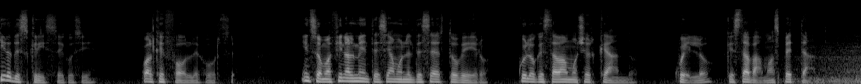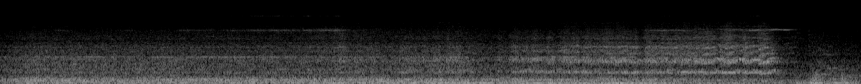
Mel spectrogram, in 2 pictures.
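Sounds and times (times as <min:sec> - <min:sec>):
speech: 0:00.0 - 0:08.6
train rumbling along the rails through the Australian desert: 0:08.1 - 0:17.2
thin metallic train brake squeal: 0:09.1 - 0:16.7.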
